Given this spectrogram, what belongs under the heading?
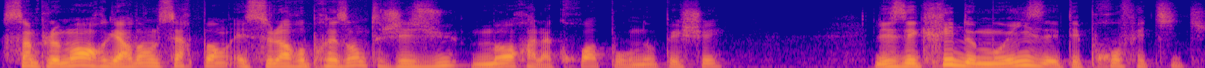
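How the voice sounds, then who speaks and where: A man with a Toulouse accent speaks at medium pitch with a dark, mellow tone. The recording is very clean, with a silent background. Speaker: preacher. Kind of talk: sermon.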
